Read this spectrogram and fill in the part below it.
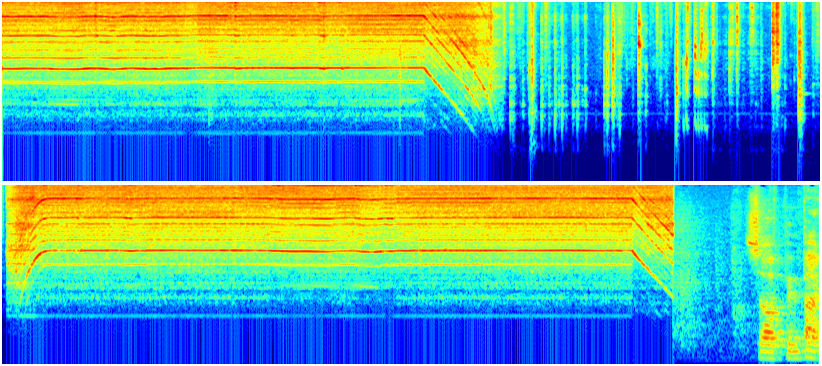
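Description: A router whines at high speed and winds down.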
